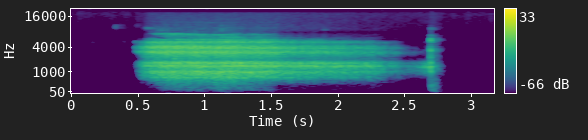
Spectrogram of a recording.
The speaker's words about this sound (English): Just breathe. Deep breaths, honey. In and out.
